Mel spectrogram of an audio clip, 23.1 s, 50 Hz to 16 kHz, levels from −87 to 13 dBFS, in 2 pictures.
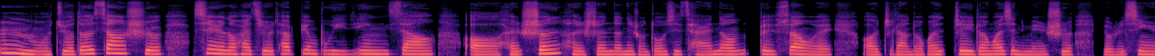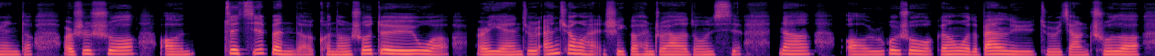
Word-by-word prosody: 嗯， 260 -6 +4
我 190 - -2
觉 195 0 0
得 225 +3 +3
像 255 +1 +4
是 225 -3 +1 0.3
信 260 -4 0
任 230 - +4
的 215 - +3
话， 215 0 0
其 210 0 -3
实 200 - +1
它 220 +1 +1
并 230 0 -1
不 215 -1 -5
一 200 -1 -1
定 215 0 0
像， 205 -1 +1 0.3
呃， 180 -1 +1
很 185 +1 -3
深 240 +3 +4
很 195 -8 -3
深 195 +1 -1
的 195 - 0
那 190 0 0
种 180 -2 -5
东 185 +1 -2
西 195 0 -4
才 185 -1 -5
能 200 +1 0
被 205 -2 0
算 205 -1 +2
为， 175 0 -3 0.3
呃， 180 -1 -1
这 185 - -9
两 180 -1 0
段 180 0 -3
关 190 +1 -1
这 210 - +2
一 200 - +4
段 200 0 0
关 200 +1 +2
系 205 0 -1
里 190 - -1
面 180 0 -5
是 190 -1 -2 0.3
有 175 - -3
着 175 +1 -6
信 195 +1 -1
任 185 0 -2
的。 195 - -7 0.3
而 185 - +2
是 220 +5 0
说， 220 0 +1 0.3
呃， 180 0 +1 0.4
最 245 -1 +5
基 240 +2 -2
本 220 -7 +2
的 - - -6
可 185 - -6
能 180 +1 -1
说 230 +3 +2
对 225 -2 +6
于 215 - +6
我 210 -2 +1 0.2
而 185 - 0
言， 185 -1 +1
就 205 +2 -1
是 210 - +1
安全感 220 -4 +1
是 190 - -2
一 - - -3
个 185 0 -1
很 185 0 -2
重 185 -1 -1
要 185 0 +2
的 180 - 0
东 180 0 -4
西。 195 +1 -6 0.4
那， 210 -1 +1 0.4
呃， 185 0 -1
如 190 0 -3
果 230 0 +3
说 215 +1 +2
我 190 - -3
跟 195 +1 +1
我 195 -2 +2
的 175 - -2
伴 205 +2 +4
侣 185 -1 -1
就 185 -3 -7
是 175 - -3
讲 170 -1 -3
出 190 -1 -2
了， 185 -1 +3
200 Hz, 250 characters per minute, -22 LUFS, 185-215 Hz, 0.4 s, 对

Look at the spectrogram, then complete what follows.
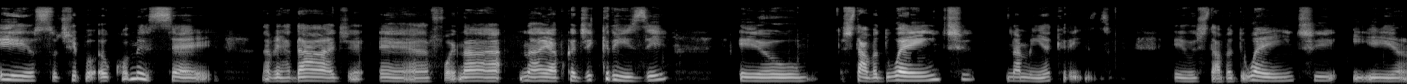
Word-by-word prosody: Isso, 195 -5 +3
tipo, 205 +5 -3
eu 175 - +1
comecei, 185 - +1 0.5
na - - -4
verdade, 160 0 0
eh, 155 -2 -1
foi - - -4
na 165 -1 +2 0.2
na 175 -2 +2
época 170 +2 +3
de 185 +6 0
crise. 205 - 0 0.7
Eu 160 -1 0 0.3
estava 160 0 +3
doente 195 +7 +4 0.3
na 165 -1 -3
minha 155 0 -3
crise. 295 - -11 0.6
Eu 150 -2 -5
estava 150 0 -3
doente 180 +1 -2
e 315 0 -2
175 Hz, 100 wpm, -22 LUFS, 160-205 Hz, 0.7 s, doente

